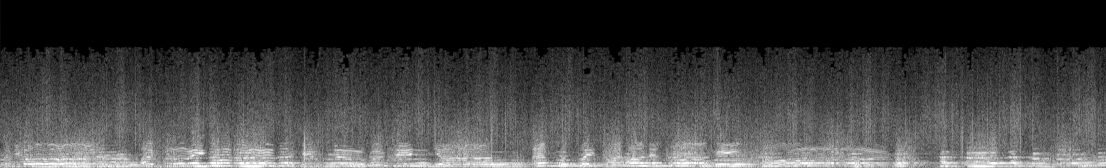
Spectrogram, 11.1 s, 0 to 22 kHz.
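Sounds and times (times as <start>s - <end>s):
old orchestral record playing: 0.0s - 11.0s.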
